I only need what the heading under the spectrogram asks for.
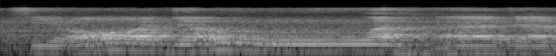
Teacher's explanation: idgham bi gunnah tapi ghairu tam, karena wawu sama ya itu keluar dari dua makhraj, dari hidung juga dari mulut juga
